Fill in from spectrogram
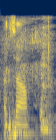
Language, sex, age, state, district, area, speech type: Santali, male, 30-45, West Bengal, Purulia, rural, spontaneous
